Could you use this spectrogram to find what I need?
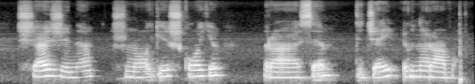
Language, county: Lithuanian, Vilnius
